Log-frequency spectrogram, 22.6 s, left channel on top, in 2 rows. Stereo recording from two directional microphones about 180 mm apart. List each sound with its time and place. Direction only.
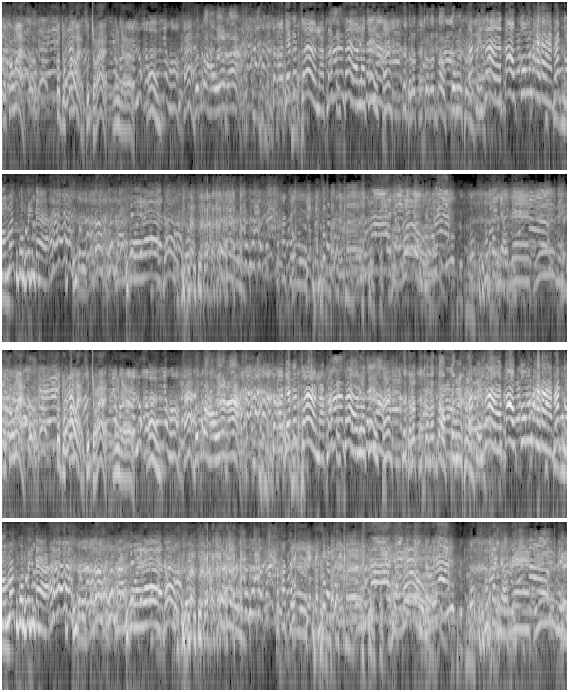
1.2 s speech: 20° left (ahead or behind)
5.5 s a woman's voice: 35° left (ahead or behind); by 7.4 s 55° left (ahead or behind)
9.7 s a child's voice: 55° left (ahead or behind); by 11.7 s 40° left (ahead or behind)
11.8 s speech: 25° left (ahead or behind)
14.1 s a sound: 20° left (ahead or behind)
